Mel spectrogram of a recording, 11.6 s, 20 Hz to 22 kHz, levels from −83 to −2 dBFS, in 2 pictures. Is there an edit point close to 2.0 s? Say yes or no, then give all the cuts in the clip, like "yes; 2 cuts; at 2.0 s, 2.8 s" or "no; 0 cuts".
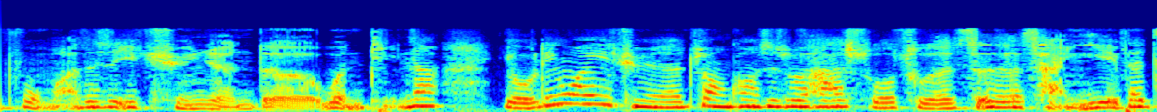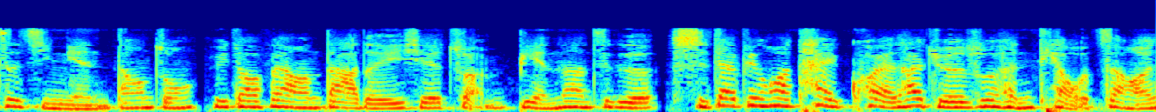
no; 1 cut; at 5.6 s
